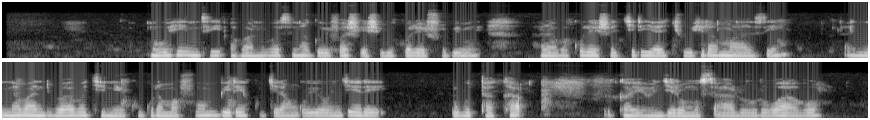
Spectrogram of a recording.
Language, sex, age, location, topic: Kinyarwanda, female, 18-24, Huye, agriculture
